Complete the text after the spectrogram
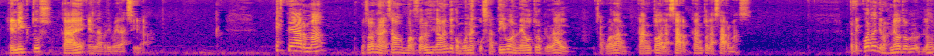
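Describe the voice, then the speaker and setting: A man giving an online Latin class, explaining step by step and often checking that students follow. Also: mid-range voice. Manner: patient, explanatory, asks checking questions. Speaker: Latin teacher.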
